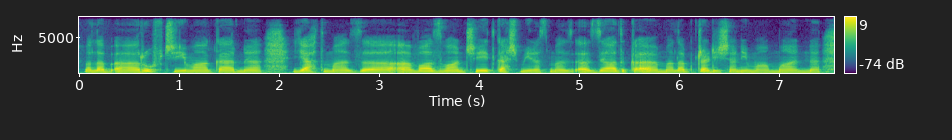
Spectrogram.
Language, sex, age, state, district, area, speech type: Kashmiri, female, 30-45, Jammu and Kashmir, Budgam, rural, spontaneous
